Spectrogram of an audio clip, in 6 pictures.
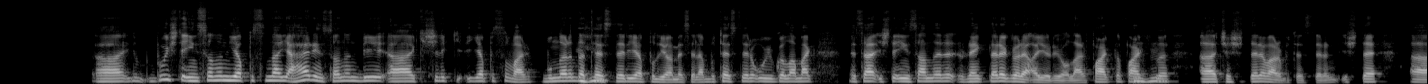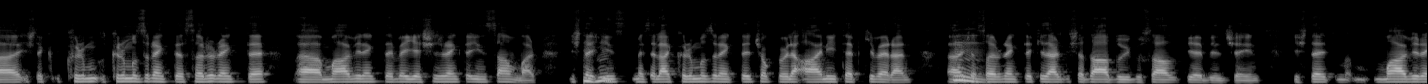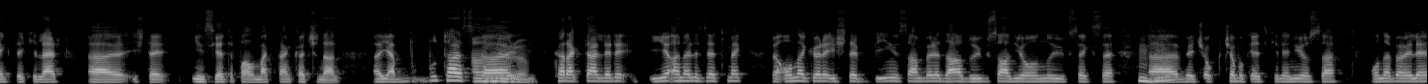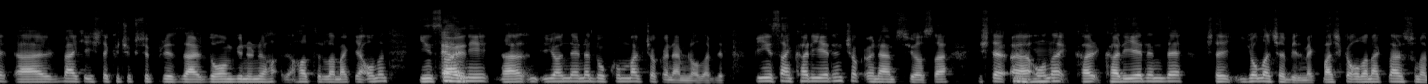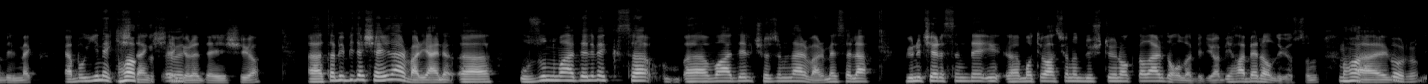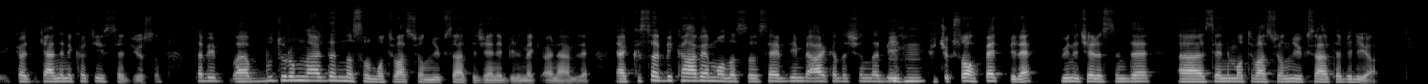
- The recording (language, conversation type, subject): Turkish, podcast, Motivasyonu düşük bir takımı nasıl canlandırırsın?
- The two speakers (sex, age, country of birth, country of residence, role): male, 30-34, Turkey, Bulgaria, host; male, 30-34, Turkey, Germany, guest
- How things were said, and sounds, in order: other background noise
